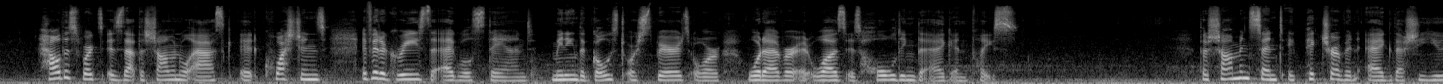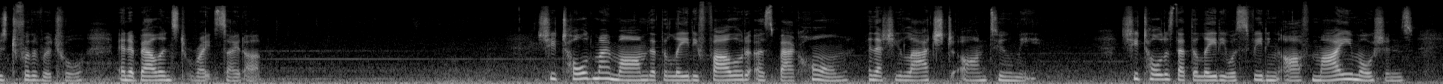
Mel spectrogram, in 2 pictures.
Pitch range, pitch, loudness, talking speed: 175-210 Hz, 195 Hz, -22 LUFS, 170 wpm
